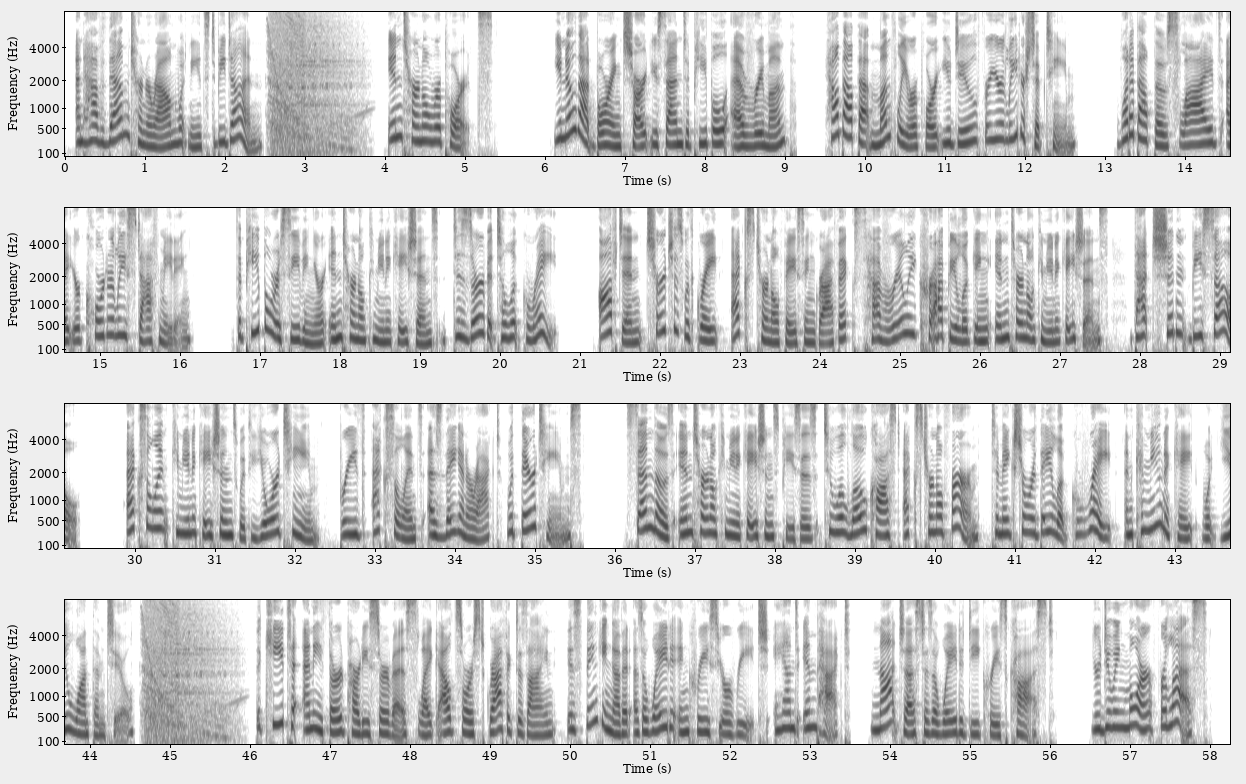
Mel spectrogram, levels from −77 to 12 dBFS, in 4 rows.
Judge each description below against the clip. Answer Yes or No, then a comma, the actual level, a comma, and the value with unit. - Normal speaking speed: Yes, average, 150 wpm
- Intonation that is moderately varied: No, wide, 5.8 semitones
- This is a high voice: Yes, high, 245 Hz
